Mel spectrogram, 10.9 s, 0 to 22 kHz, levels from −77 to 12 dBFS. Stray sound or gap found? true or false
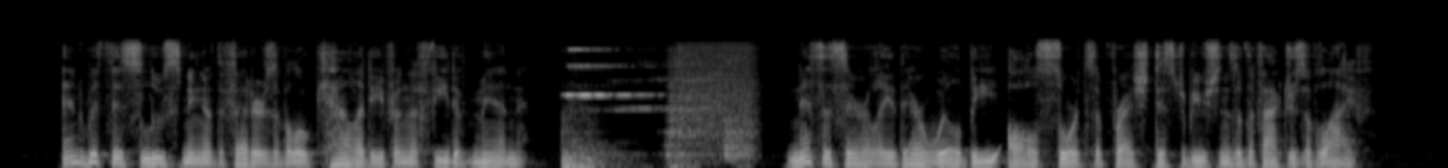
true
